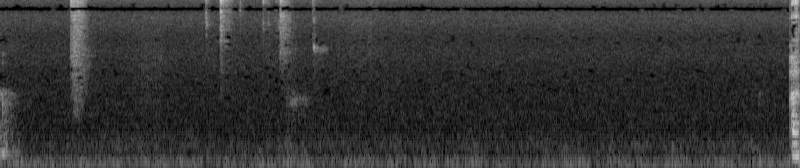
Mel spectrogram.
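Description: A single short hiss of a perfume atomizer spraying, about half a second in, over a low steady room hum, with a few faint brief sounds a second or two later.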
